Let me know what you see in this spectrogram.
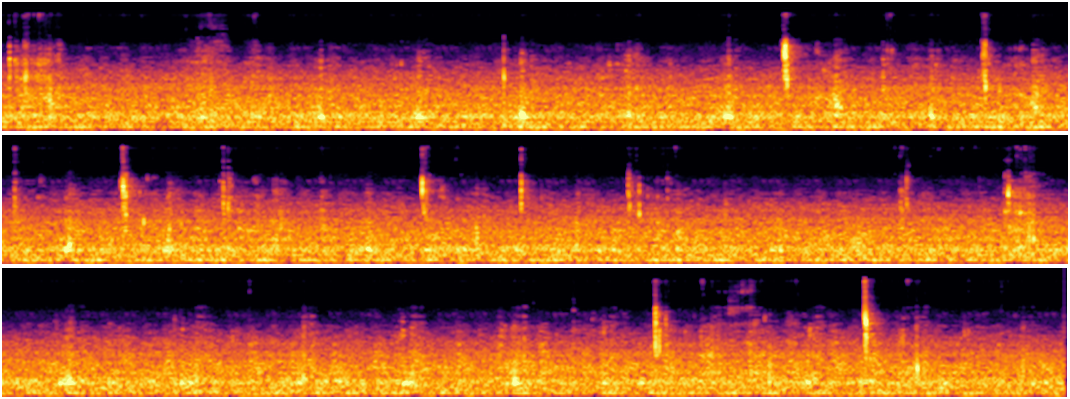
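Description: A person chewing a mouthful of fish and rice eaten by hand, with many small, scattered mouth clicks over steady low background noise.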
